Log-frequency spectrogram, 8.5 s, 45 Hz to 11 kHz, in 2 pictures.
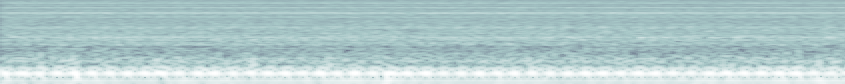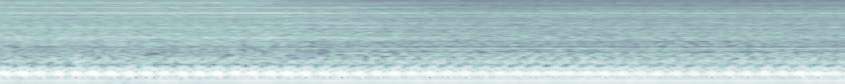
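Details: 1982 Mercedes 380SL: engine runs smooth and even but sits at a fast 1500 rpm idle that never drops; high idle, idle speed control module suspected.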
